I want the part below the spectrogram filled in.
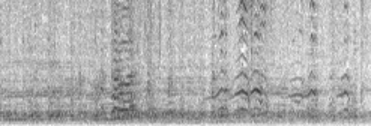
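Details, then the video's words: Farm chickens, cockerel with hens, in a dense overlapping chorus of clucks and warbling calls, with rising squawky notes near the end over a constant busy background. "World of Sound: (Cockerel and Hens)"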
